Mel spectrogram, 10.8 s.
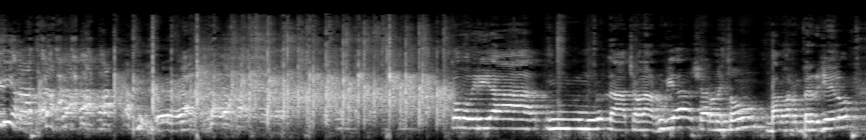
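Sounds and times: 
laughter: 0:00.0 - 0:04.6
audience applause: 0:01.1 - 0:05.8
speech: 0:05.9 - 0:10.8.

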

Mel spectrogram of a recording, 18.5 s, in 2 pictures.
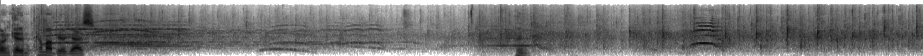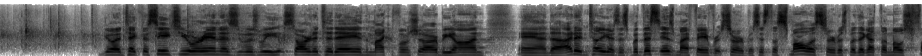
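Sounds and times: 
speech: 0:00.0 - 0:01.2, 0:05.2 - 0:05.5, 0:10.2 - 0:18.4
church congregation applause welcoming guests: 0:00.0 - 0:12.5.

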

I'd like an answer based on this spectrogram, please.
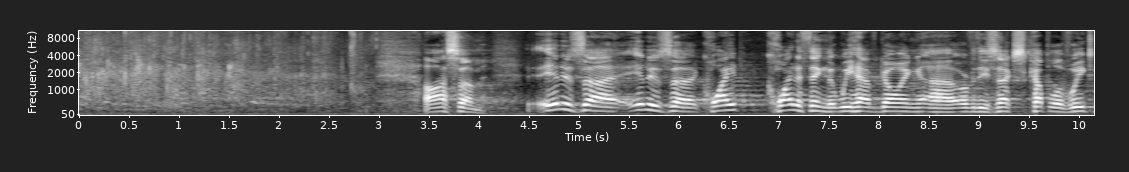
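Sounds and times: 
church congregation applause welcoming mission teams at a morning service: 0:00.0 - 0:03.3
speech: 0:03.5 - 0:10.1.

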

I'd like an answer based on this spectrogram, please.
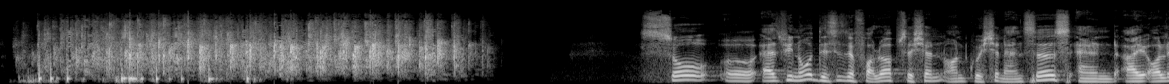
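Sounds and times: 
audience clapping in welcome: 0:00.0 - 0:05.1
speech: 0:06.7 - 0:11.6.

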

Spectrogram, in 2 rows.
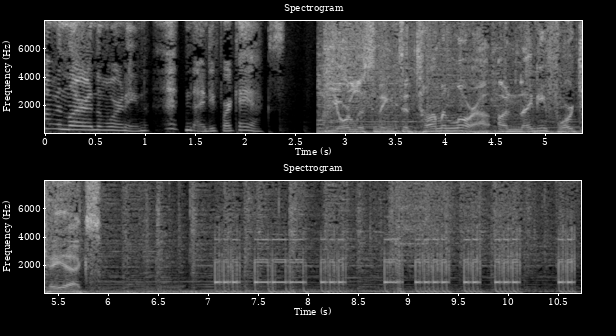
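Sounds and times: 
speech: 0:00.1 - 0:06.2
Morse code beeps: 0:07.0 - 0:10.7.

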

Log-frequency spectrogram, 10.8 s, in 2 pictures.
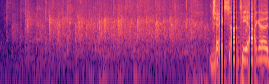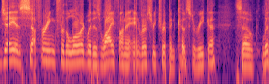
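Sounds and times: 
audience clapping: 0:00.0 - 0:04.7
speech: 0:04.2 - 0:10.7.

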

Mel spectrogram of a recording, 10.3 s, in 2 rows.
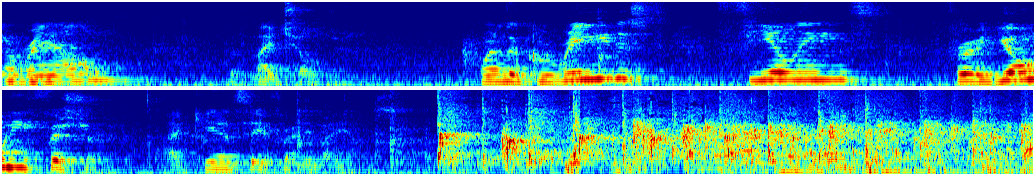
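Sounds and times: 
speech: 0:00.0 - 0:01.8, 0:02.4 - 0:07.2
audience clapping: 0:06.6 - 0:10.3.

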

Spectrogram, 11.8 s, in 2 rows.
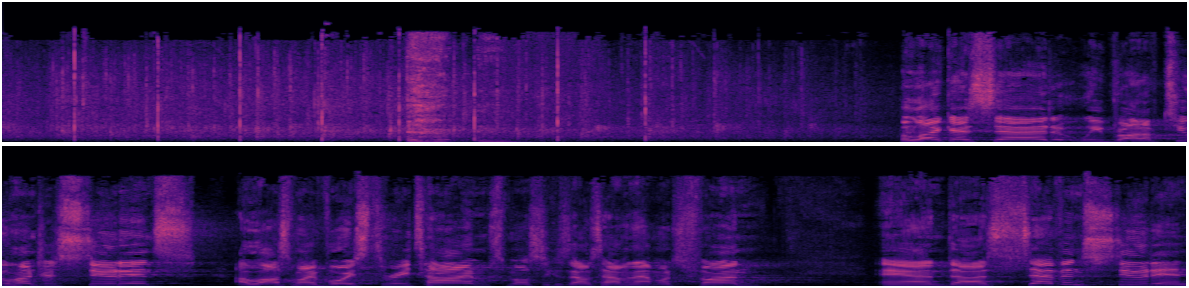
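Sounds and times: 
audience round of applause: 0:00.0 - 0:04.5
speech: 0:02.0 - 0:02.8, 0:04.5 - 0:11.8.

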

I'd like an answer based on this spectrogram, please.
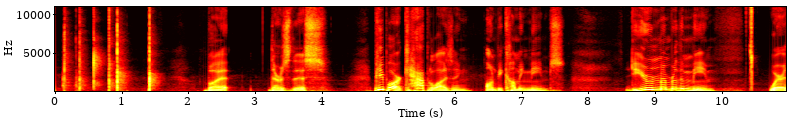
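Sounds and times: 
hand claps: 0:00.0 - 0:01.7
speech: 0:02.2 - 0:04.1, 0:04.8 - 0:07.7, 0:08.6 - 0:10.0, 0:10.7 - 0:10.9.

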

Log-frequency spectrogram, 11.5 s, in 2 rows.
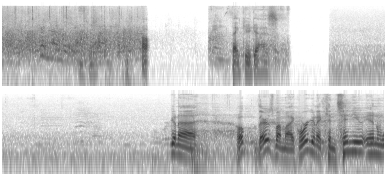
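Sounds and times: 
audience applause: 0:00.0 - 0:02.2
speech: 0:01.3 - 0:02.2, 0:03.4 - 0:04.3, 0:08.3 - 0:11.4.

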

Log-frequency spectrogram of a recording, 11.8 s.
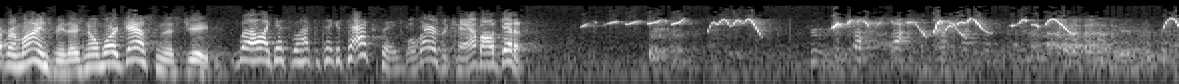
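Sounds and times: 
speech: 0:00.0 - 0:05.4
low hum: 0:00.0 - 0:11.7
person whistling short swooping phrases: 0:05.8 - 0:07.7, 0:08.3 - 0:10.8
laughter: 0:08.1 - 0:11.7.

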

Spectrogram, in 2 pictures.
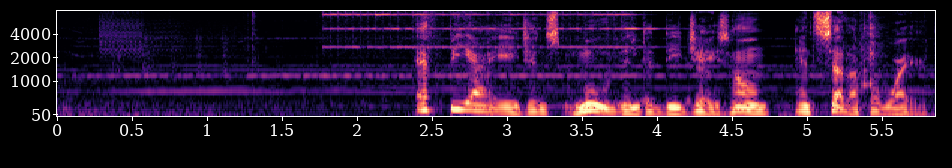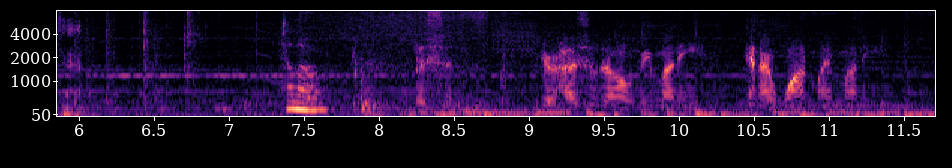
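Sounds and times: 
telephone ringing: 0:01.7 - 0:05.4
speech: 0:02.4 - 0:06.2, 0:07.4 - 0:11.5.

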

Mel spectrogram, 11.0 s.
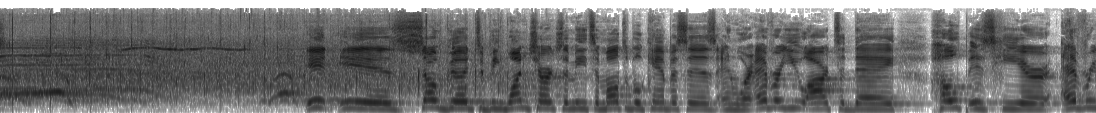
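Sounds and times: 
scattered cheers: 0:00.0 - 0:04.4
audience applauding: 0:00.0 - 0:05.5
speech: 0:03.1 - 0:10.9.

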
